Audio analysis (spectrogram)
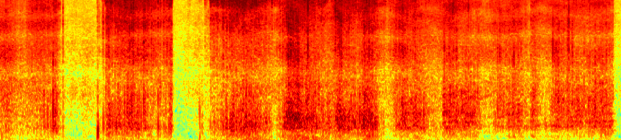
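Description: Very long yellow acrylic nails scratch fast back and forth across a flat, solid, low-pile woven grey carpet on the floor. A dense, rasping, scratchy texture runs continuously, with short pauses near one and two seconds, then steady rhythmic strokes that carry a soft low body and a bright hiss.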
